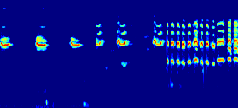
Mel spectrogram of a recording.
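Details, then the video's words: Killdeer, Charadrius vociferus: several sharp high whistled notes and short downslurred cries, then a fast trill of rapid repeated notes over the final second and a half. "Killdeer Song! Killdeer Call! Killdeer Voice! - Chorlo Gritón Canto!"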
